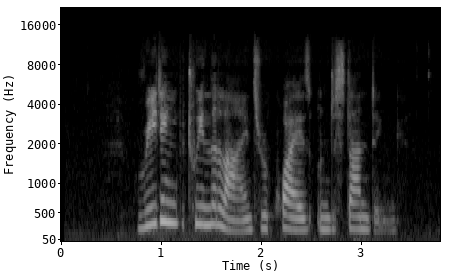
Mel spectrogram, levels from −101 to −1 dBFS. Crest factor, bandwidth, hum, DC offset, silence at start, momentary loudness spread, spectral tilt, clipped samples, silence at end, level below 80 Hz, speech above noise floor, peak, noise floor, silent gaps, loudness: 20 dB; 13.5 kHz; none; under 0.1%; 0.75 s; 13 LU; -2.5 dB/octave; under 0.1%; 0.45 s; -86 dBFS; 36 dB; -28 dBFS; -81 dBFS; none; -45 LUFS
